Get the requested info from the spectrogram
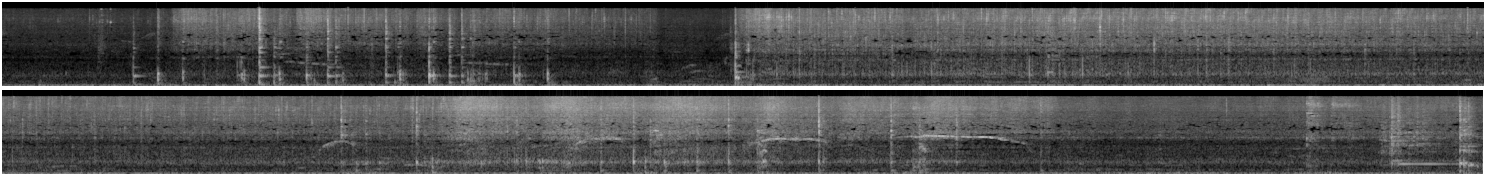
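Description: Onions and then raw chicken pieces sizzling in hot oil in an aluminium pot over a wood fire. The first few seconds carry scattered clicks and crackles over a light sizzle. About seven seconds in, the sizzle jumps suddenly louder as the chicken meets the hot oil, and it stays a steady loud hiss.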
